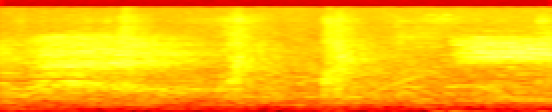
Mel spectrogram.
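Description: Crowd in a gymnasium, many voices calling and shouting at once, with a few faint knocks in among them.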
